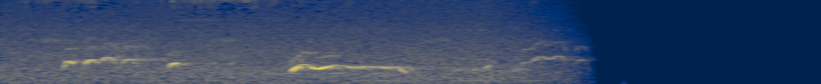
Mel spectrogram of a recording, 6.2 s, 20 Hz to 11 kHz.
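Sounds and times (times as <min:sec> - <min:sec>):
coyote howling: 0:00.4 - 0:04.5.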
